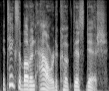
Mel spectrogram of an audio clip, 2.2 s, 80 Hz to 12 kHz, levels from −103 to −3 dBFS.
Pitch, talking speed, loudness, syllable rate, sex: 135 Hz, 245 wpm, -17 LUFS, 5.4 syllables/s, male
